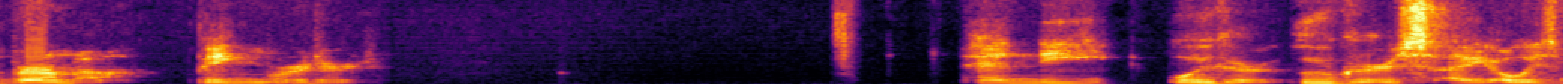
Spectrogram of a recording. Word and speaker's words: Uyghurs: Uyghurs, thank you, Captain Turk. I knew I was pronouncing it wrong.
